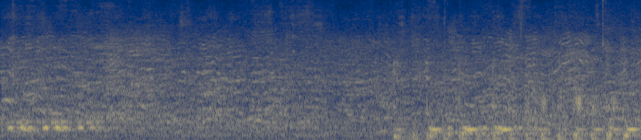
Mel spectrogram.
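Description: Indistinct crowd chatter in a music venue between songs, quieter than the playing around it. About four seconds in, a steady held note and low thumps come back from the stage as the band starts up again.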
